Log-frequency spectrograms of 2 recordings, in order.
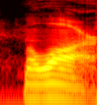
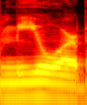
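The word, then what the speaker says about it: moiré: Well, I always go for Mior, but I know that's wrong. So Moir, I believe, is the correct pronunciation.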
